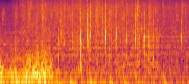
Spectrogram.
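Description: Heavy rain pours down steadily with gusting wind during a hunt in the countryside, a loud dense patter with scattered heavier drops and a low rumbling undertone.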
